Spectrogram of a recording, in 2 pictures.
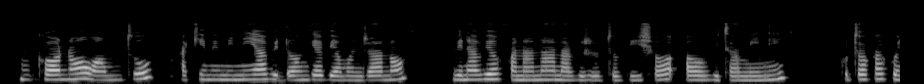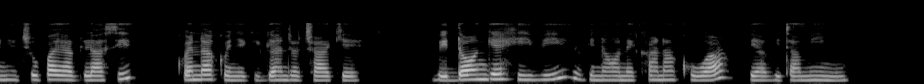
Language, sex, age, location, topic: Swahili, female, 18-24, Kisumu, health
